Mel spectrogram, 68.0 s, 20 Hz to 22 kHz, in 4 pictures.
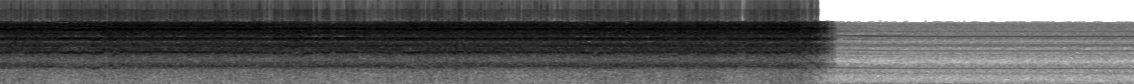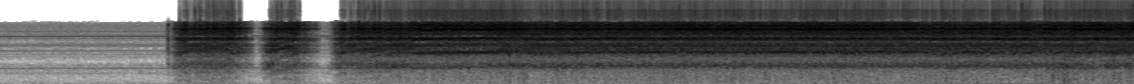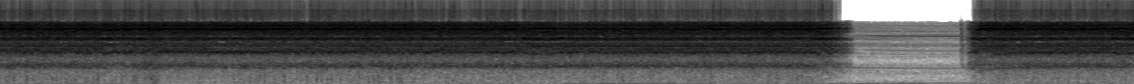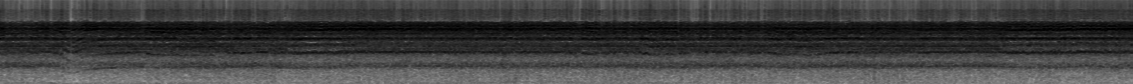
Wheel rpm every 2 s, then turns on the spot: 230, 230, 230, 230, 230, 230, 40, 0, 0, 10, 90, 160, 220, 230, 230, 230, 230, 230, 220, 230, 230, 230, 230, 70, 110, 220, 200, 220, 230, 230, 220, 230, 230, 220.
none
